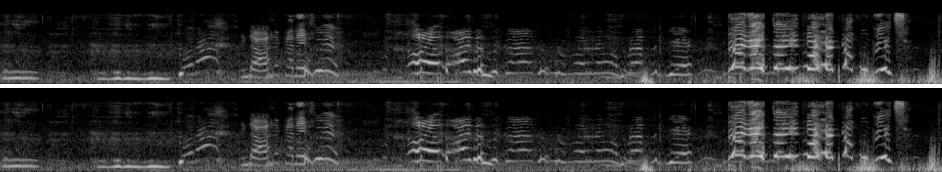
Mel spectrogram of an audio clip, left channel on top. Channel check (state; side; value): identical; both; correlation 1.00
